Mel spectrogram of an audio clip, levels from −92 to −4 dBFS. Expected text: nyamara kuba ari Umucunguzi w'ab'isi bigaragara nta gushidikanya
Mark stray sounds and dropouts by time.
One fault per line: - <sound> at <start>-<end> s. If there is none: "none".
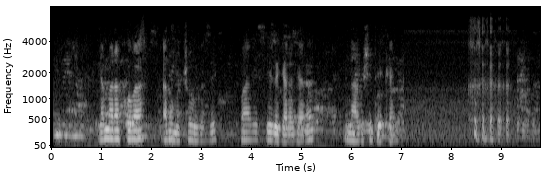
- laugh at 8.3-9.2 s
